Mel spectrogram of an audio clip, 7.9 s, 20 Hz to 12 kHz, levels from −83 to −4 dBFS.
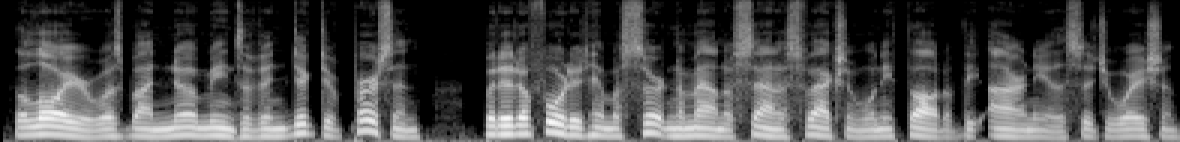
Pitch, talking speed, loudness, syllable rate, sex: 130 Hz, 205 wpm, -18 LUFS, 5.9 syllables/s, male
